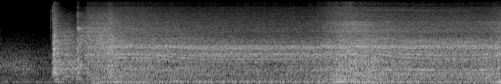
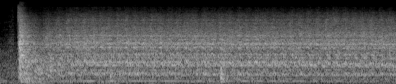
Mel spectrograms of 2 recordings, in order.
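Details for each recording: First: 1997 Chevrolet 1500 5.0L that died while driving, after replacing the failed fuel pump (was only 20 psi) and filter, pressure now about 60 psi spec: catches quickly after brief cranking, revs smoothly twice and returns cleanly. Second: 1997 Chevrolet 1500, 5.0 L V8 that died while driving, cranked with a charger connected and brake cleaner sprayed into the intake: the starter spins at a steady, even pace but it never fires; crank-no-start from a failed fuel pump with no fuel pressure.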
